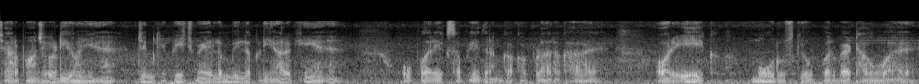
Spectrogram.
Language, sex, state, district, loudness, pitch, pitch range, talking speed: Hindi, male, Chhattisgarh, Sukma, -20 LUFS, 85 Hz, 80-95 Hz, 185 wpm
